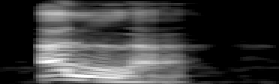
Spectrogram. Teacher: Nun mati bertemu dengan lam, maka dia idgham, memasukkan bunyi nun ke dalam lam.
